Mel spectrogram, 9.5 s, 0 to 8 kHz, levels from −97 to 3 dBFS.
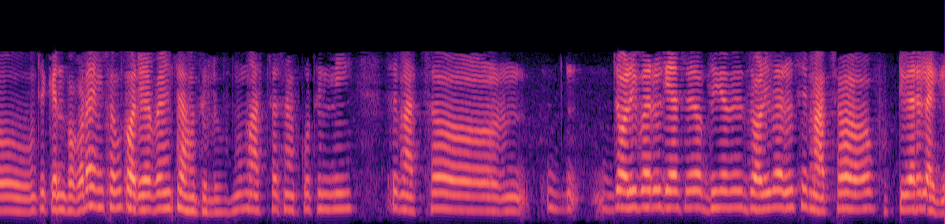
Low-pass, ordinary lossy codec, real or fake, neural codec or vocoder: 7.2 kHz; AAC, 16 kbps; fake; codec, 24 kHz, 3.1 kbps, DualCodec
